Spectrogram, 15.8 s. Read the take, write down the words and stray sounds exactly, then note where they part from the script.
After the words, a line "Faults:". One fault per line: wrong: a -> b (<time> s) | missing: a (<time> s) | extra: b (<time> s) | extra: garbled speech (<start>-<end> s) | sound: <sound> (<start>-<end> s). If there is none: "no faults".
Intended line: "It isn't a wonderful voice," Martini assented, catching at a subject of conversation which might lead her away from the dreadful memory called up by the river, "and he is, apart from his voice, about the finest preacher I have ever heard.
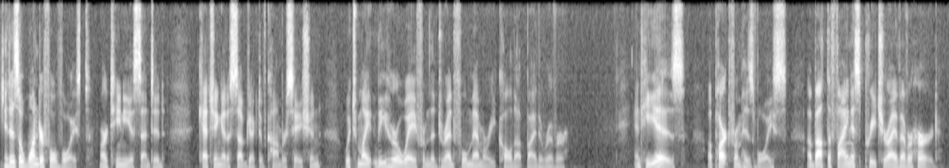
"It is a wonderful voice," Martini assented, catching at a subject of conversation which might lead her away from the dreadful memory called up by the river, "and he is, apart from his voice, about the finest preacher I have ever heard.
Faults:
wrong: isn't -> is (0.2 s)
sound: dropout (1.3-1.4 s)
